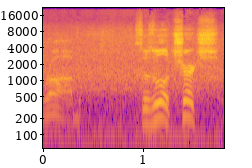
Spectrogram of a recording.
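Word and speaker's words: Raab: And I found the little village of Rob on that map. It's spelled R-A-A-B, Parish of Rob.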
